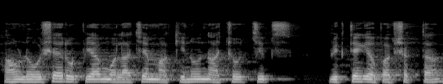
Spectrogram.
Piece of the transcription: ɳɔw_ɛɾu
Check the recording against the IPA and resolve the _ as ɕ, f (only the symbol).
ɕ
